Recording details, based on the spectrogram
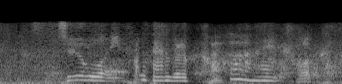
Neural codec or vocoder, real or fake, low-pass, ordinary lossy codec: codec, 16 kHz in and 24 kHz out, 0.9 kbps, LongCat-Audio-Codec, fine tuned four codebook decoder; fake; 7.2 kHz; Opus, 24 kbps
